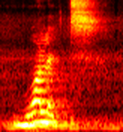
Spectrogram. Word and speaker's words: wallet: See the word wallet. Wallet. When we speak the word wallet, the stress is on the first syllable, wall.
